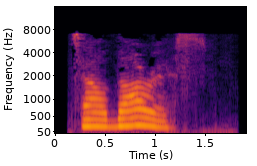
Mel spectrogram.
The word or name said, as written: tsaldares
